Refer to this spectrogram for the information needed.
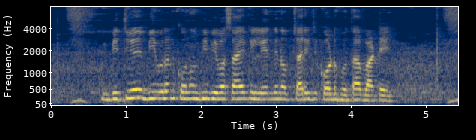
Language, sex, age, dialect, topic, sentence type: Bhojpuri, male, 18-24, Northern, banking, statement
